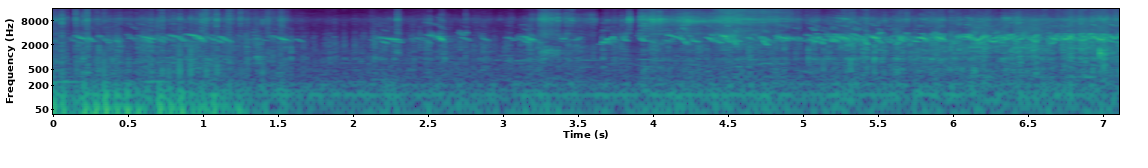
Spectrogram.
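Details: Chirping chicks give quick, bright, slightly downslurred peeps roughly three or four per second, thinning briefly in the middle before a brief hiss and denser chatter return.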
